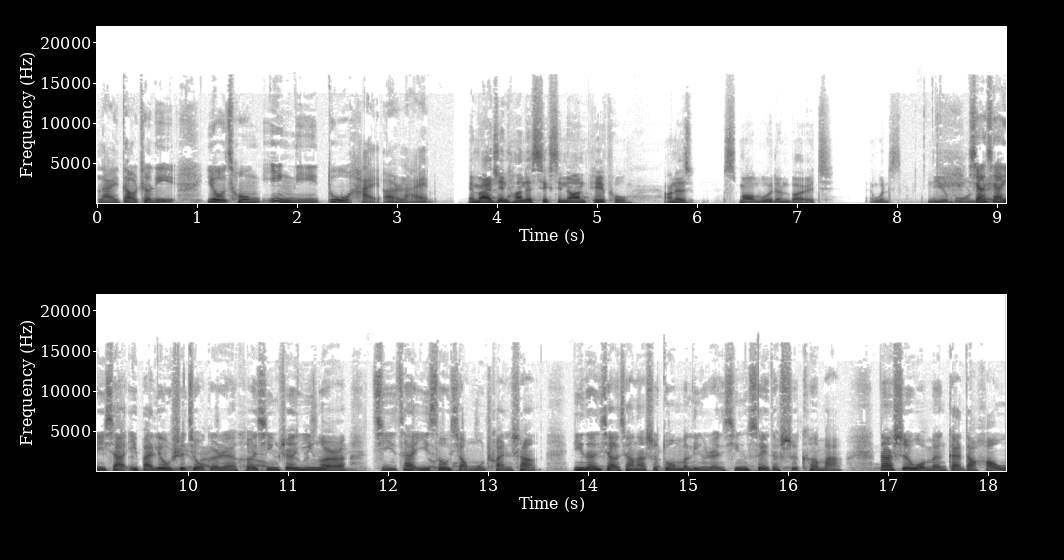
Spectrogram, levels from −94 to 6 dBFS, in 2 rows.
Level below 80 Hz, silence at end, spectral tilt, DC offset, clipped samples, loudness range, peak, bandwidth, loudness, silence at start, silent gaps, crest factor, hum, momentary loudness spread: -56 dBFS; 0 s; -6 dB/octave; under 0.1%; under 0.1%; 5 LU; -2 dBFS; 16.5 kHz; -20 LUFS; 0 s; 3.57-3.61 s; 18 dB; none; 12 LU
